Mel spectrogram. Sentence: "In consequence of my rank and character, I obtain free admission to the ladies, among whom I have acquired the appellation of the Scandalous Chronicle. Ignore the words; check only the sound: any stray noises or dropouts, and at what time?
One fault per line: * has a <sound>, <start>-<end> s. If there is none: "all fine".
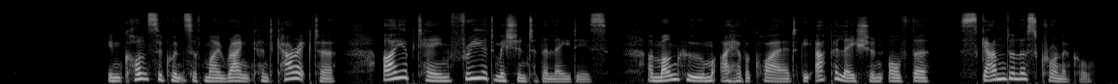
all fine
